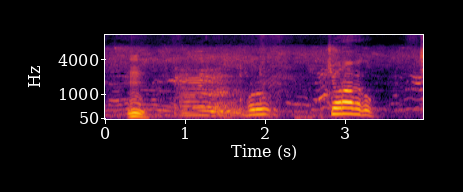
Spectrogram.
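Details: Bulls at a rural farm in Biral, Dinajpur, Bangladesh, recorded 31 August 2023: short low moos at the start and near two seconds, then a longer rising-and-falling moo around three seconds, with human voices in between.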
